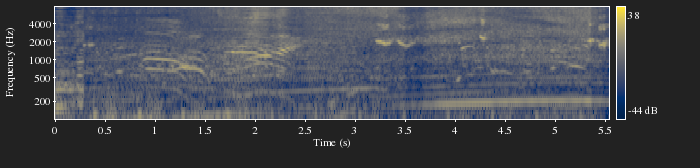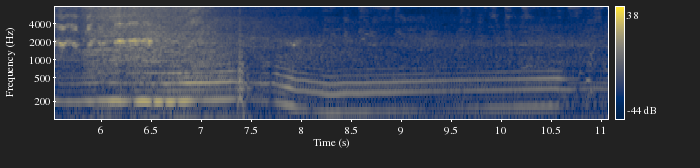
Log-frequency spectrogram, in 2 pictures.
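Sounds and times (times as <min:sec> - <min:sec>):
car engine at high revs: 0:00.0 - 0:11.0
tyres squealing: 0:01.2 - 0:07.0.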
